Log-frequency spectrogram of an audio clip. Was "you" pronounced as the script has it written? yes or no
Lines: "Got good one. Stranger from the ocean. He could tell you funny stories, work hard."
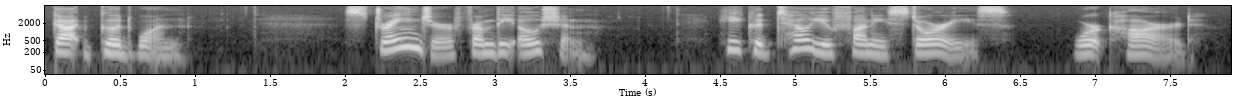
yes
